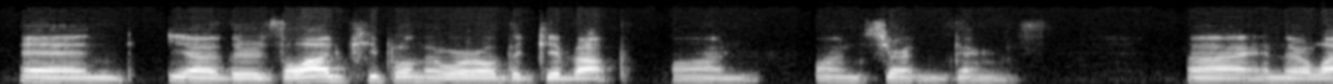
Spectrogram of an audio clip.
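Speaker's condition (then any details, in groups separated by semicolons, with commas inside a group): Cerebral palsy; very mild form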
